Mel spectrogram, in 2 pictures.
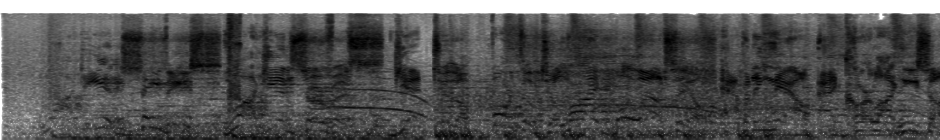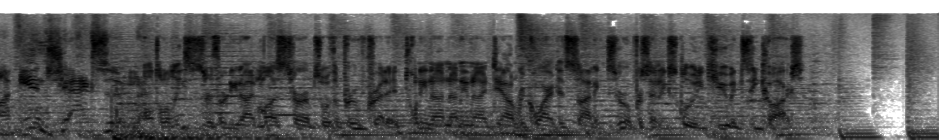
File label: ads, FM DX; ADULT CONT; Es (1202 miles); WHHM 107.7 JACKSON TN 50; Star 107.7 RDS Jackson ads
